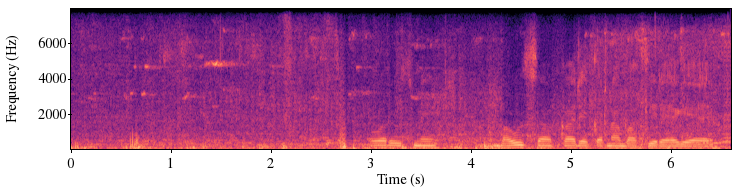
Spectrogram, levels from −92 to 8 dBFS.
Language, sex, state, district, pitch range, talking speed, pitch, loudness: Hindi, male, Rajasthan, Bikaner, 105-125 Hz, 90 wpm, 115 Hz, -15 LUFS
